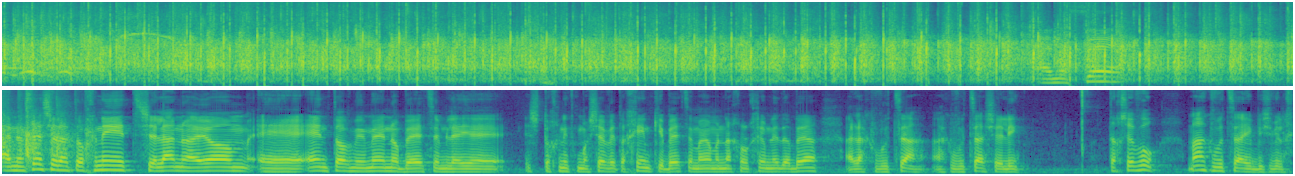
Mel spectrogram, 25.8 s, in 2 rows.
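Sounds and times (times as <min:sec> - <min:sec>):
faint cheers: 0:00.0 - 0:02.0
audience applause for the band: 0:00.0 - 0:13.7
speech: 0:13.0 - 0:23.2, 0:24.0 - 0:25.8.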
